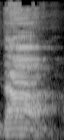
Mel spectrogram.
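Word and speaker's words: the: ইন দা competition, এখানে আবার বলতেছি দা, কেন? এখানে টিএইসির পরে যে সাউন্ডটা আছে এটা হলো কনসোনেন্ট সাউন্ড। সি স্বর মতো হচ্ছে, কর মতো হচ্ছে, এটা হলো কনসোনেন্ট সাউন্ড, এই জন্য দা উচ্চারণ হবে। এখানে হবে দি, দি ইভেন্ট, এখানে হবে দা কম্পিটিশন, এখানে দি, এখানে দা।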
